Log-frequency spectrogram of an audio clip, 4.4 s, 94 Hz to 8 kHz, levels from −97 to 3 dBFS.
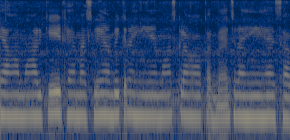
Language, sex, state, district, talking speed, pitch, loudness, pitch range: Hindi, female, Uttarakhand, Uttarkashi, 180 wpm, 200 Hz, -48 LUFS, 195-205 Hz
